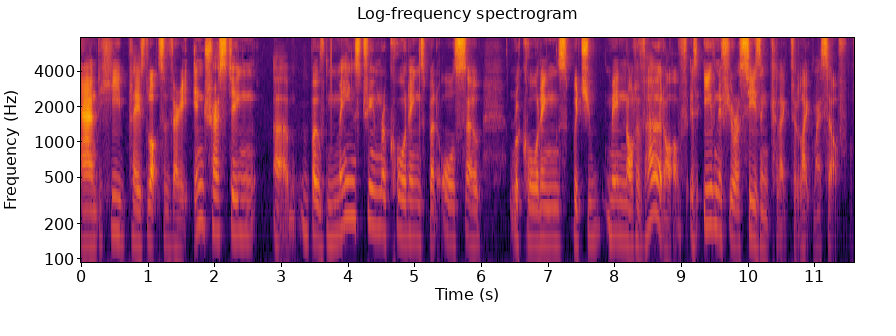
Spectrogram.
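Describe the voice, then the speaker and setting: The speaker uses an English accent at a moderate pace on a very clean recording with a silent background. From England. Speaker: record collector and music video presenter. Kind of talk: casual tutorial.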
